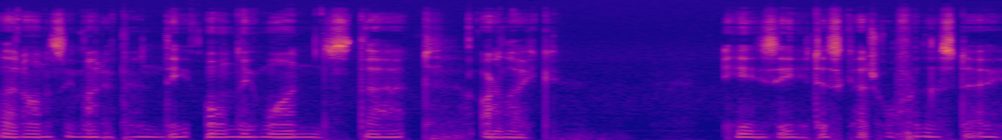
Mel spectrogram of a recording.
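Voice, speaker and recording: A soft-spoken man with a very deep, low pitch talks at a fairly slow pace. His voice is somewhat breathy, with monotone, flat intonation. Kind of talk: ASMR body doubling session, casual talk to camera.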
